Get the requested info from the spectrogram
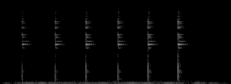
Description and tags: glass jar tap fingernail
a large glass jar being tapped by a fingernail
